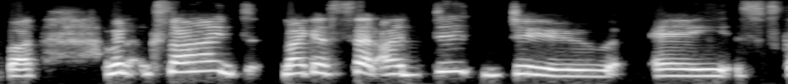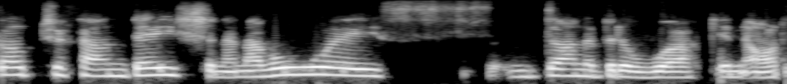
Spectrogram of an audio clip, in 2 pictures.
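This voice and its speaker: A woman's voice: medium pitch, a little mellow, no room sound. Thoughtful Swedish-born woman, dry dull sound. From Sweden. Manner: thoughtful, hesitant, many fillers and restarts. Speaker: ceramic artist, interviewee. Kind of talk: conversational interview answers.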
